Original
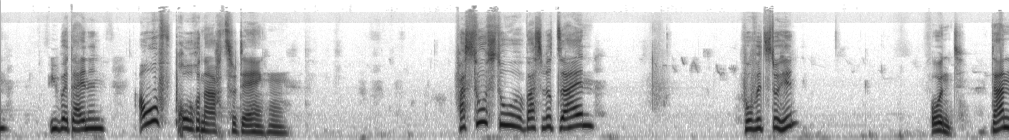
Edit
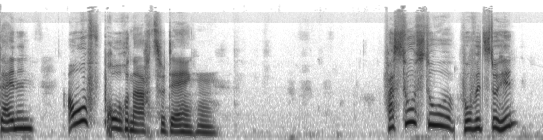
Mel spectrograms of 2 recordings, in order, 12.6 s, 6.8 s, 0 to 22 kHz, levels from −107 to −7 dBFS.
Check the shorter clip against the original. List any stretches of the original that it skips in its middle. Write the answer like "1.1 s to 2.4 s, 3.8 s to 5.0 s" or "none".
6.6 s to 9.2 s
